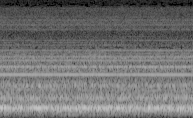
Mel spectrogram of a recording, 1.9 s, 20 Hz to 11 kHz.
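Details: eFuel PSU30ADE power supply at under 10 W, any set voltage, even idle, drawing 12–16 W itself: steady high-speed fan whoosh like a hairdryer with faint hum; fan running flat out despite light load, also rattling.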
